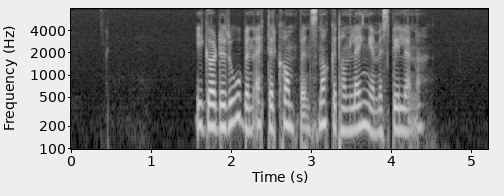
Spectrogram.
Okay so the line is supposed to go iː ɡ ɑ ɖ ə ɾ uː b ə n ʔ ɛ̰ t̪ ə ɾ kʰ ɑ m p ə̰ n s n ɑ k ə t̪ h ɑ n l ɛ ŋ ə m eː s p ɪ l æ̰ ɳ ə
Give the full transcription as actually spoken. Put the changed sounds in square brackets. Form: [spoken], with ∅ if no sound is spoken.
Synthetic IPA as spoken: iː ɡ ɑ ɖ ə ɾ uː b ə n ʔ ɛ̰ t̪ ə ɾ kʰ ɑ m p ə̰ n s n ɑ k ə t̪ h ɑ n l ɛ ŋ ə m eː s p ɪ l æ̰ ɳ ə

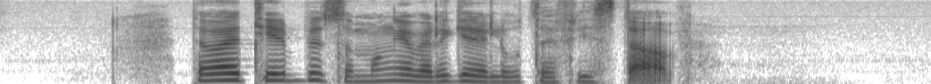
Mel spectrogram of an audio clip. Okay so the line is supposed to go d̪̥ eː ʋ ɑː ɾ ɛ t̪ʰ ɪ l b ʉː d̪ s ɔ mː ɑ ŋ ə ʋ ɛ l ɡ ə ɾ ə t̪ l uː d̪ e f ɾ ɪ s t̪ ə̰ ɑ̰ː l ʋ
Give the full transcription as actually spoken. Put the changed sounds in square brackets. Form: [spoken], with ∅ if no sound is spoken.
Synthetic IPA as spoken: d̪̥ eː ʋ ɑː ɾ ɛ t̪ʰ ɪ l b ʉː d̪ s ɔ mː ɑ ŋ ə ʋ ɛ l ɡ ə ɾ ə [∅] l uː [t̪] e f ɾ ɪ s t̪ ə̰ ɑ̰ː [∅] ʋ

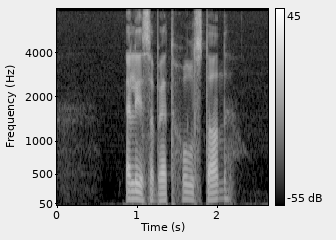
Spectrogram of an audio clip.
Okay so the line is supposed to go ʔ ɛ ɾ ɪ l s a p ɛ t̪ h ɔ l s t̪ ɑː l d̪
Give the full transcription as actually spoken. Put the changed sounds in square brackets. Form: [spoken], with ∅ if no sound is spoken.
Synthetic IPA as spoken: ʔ ɛ [l] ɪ [∅] s a [b] ɛ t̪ h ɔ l s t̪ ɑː [∅] d̪

